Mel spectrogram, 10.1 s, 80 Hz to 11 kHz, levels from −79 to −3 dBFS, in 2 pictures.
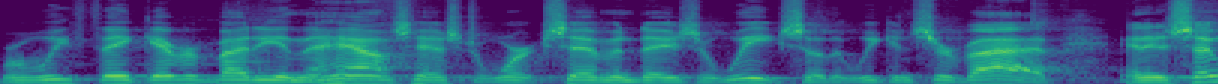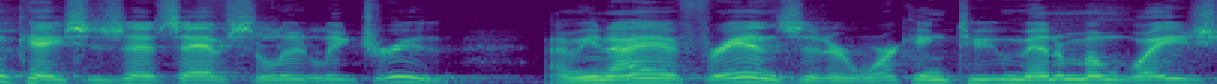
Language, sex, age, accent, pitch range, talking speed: English, male, 50-69, American, 130-160 Hz, 220 wpm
